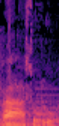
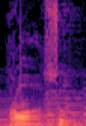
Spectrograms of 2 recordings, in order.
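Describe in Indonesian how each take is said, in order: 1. Bunyi R diucapkan tipis dan ringan. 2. Bunyi R diucapkan tebal dan berat. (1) "jadi tidak dibaca Rasulu" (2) "tapi Rasulu. Ro tebal ya"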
